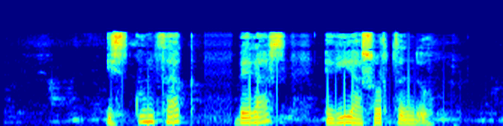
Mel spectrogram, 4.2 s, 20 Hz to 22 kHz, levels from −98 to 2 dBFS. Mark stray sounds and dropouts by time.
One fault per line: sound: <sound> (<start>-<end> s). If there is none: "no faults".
no faults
